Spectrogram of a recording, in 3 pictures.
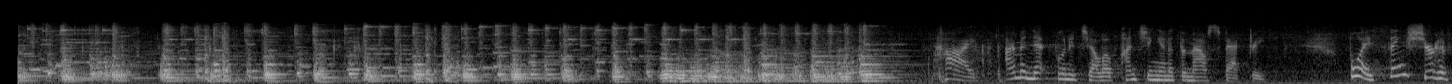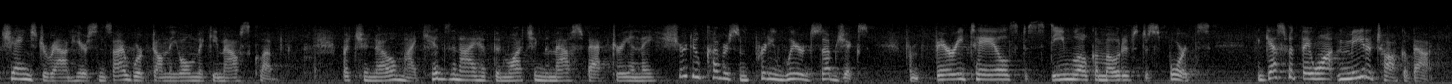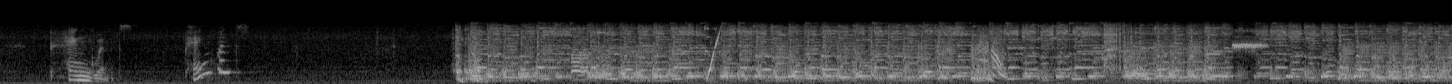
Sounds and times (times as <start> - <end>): Music: 0.2 - 9.4, 33.6 - 43.5
Speech: 9.4 - 12.7, 13.5 - 29.0, 29.6 - 31.6.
